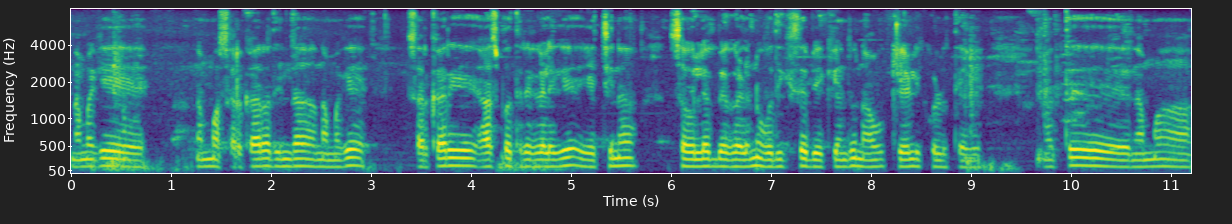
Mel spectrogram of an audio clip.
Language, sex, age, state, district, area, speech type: Kannada, male, 45-60, Karnataka, Bangalore Urban, rural, spontaneous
